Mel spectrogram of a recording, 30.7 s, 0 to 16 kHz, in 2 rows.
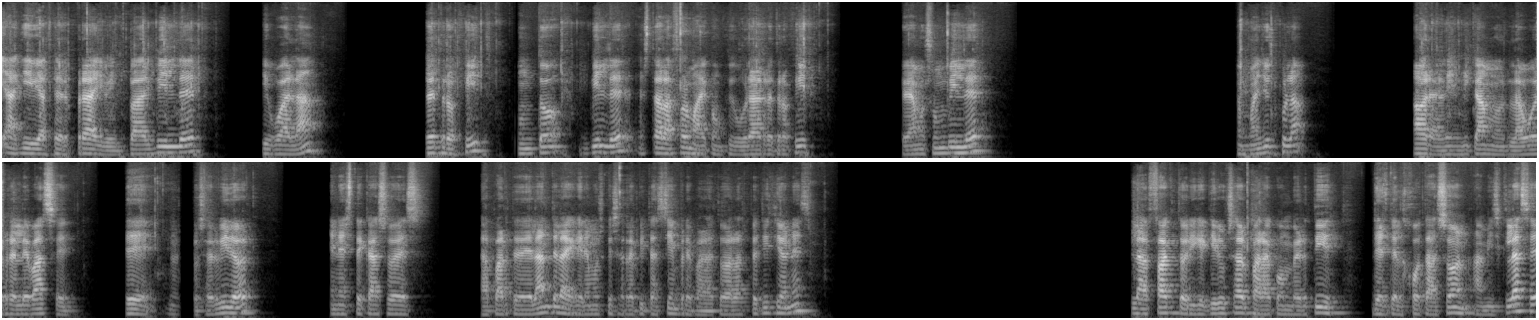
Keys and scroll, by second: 0.9 Return, 6.8 alt+Return, 12.6 Escape, 13.7 alt+super+l, 15.4 Return, 25.0 super+v, 27.9 Return.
